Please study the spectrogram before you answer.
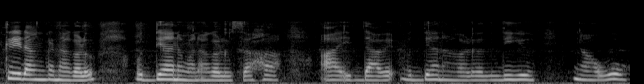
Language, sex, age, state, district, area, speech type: Kannada, female, 30-45, Karnataka, Tumkur, rural, spontaneous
